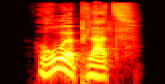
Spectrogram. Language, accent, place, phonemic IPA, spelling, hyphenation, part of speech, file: German, Germany, Berlin, /ˈʁuːəˌplat͡s/, Ruheplatz, Ru‧he‧platz, noun, De-Ruheplatz.ogg
- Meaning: resting place (place where one rests or may rest)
